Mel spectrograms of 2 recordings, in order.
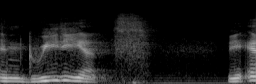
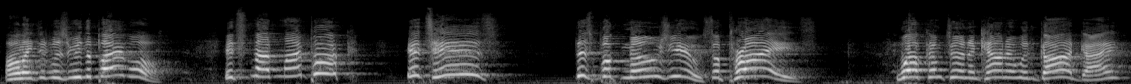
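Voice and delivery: loud, high-pitched comeback in punchy bursts; emphatic retort; 13 semitones higher, 5 dB louder than usual. Retold or imitated. Pastor answering his accuser about the Bible, emphatic retort. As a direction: fire back in acted exasperation, voice pitched high. Retold retort to the angry man.

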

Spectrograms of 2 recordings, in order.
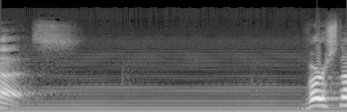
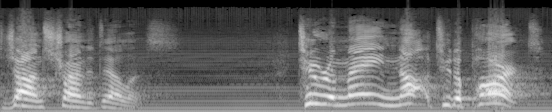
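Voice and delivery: higher-pitched, driving pulpit delivery; impassioned preaching; 7 semitones higher, 5 dB louder than usual. Real, not acted. Preacher teaching the congregation what "dwell" means, impassioned preaching. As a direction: press each point home in a raised preacher's pitch.

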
